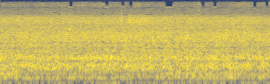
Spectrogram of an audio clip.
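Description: Small creek water rushing steadily where a second creek flows in, a dense, continuous hiss of close running water at a brook trout fly fishing spot, with no voices.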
